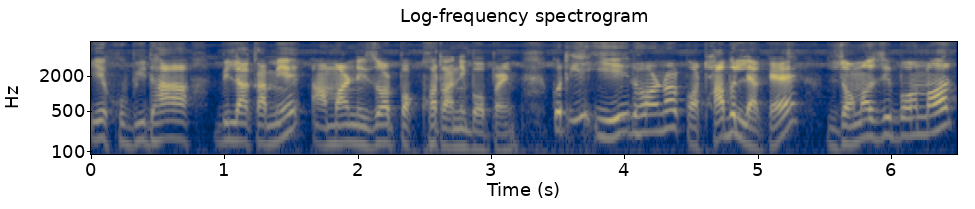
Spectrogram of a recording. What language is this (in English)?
Assamese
